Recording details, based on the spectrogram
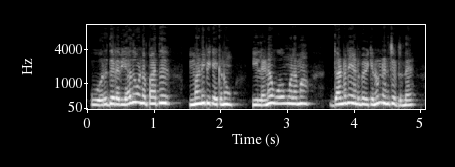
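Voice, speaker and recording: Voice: medium pitch, quick pace, lightly acted. A voice actor playing a stubborn young man, a doctor, who teases the heroine with pet names and insists she is his wife. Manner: teasing, stubborn, calls her pet names. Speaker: male lead. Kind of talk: animated love-story dubbing. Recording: dull lo-fi audio with faint music.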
